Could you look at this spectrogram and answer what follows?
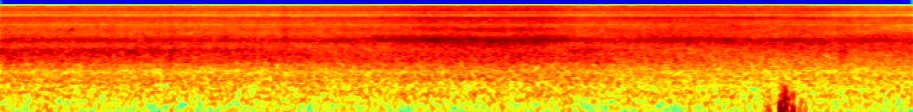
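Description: Steady rushing hiss of water, with a brief low double thump near the end.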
